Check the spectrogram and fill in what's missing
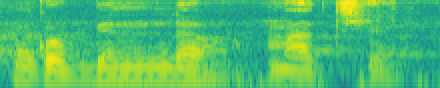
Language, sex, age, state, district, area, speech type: Odia, male, 18-30, Odisha, Puri, urban, spontaneous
